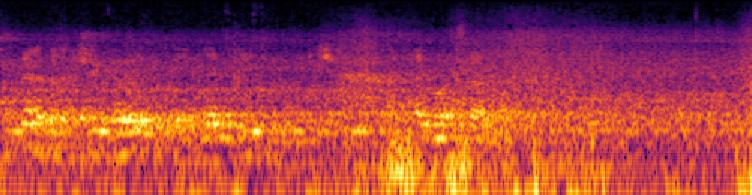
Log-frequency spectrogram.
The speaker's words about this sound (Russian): шторм. Люблю шторм.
